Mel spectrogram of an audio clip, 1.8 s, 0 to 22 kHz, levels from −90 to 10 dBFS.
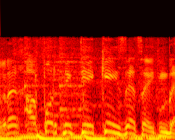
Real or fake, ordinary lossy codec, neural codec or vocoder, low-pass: real; none; none; 7.2 kHz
